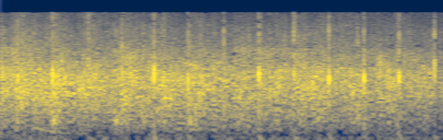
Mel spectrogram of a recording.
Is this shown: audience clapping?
yes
